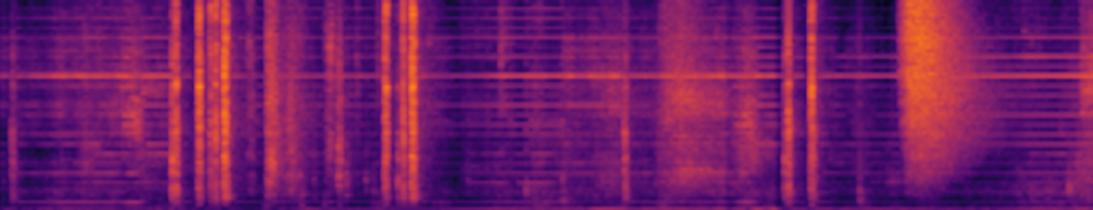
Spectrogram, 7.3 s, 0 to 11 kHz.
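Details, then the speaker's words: 2017 Toyota Yaris iA (Mazda-built) with intermittent stalling and no-start, code B10E7 Ignition 1 relay, no power at the IG1 fuse. Engine won't start; sharp irregular clicks and ratcheting that quiet while a test light loads the fuse. Failing ignition relay. "as soon as I go to test the fuse the clicking noise kind of gets quieter or quits clicking altogether and as soon as I let off it starts clicking again"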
